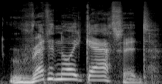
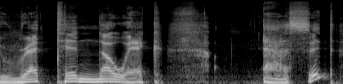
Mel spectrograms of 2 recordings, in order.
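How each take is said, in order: First: It is said at a normal, quick pace. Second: It is said slowly and deliberately.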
